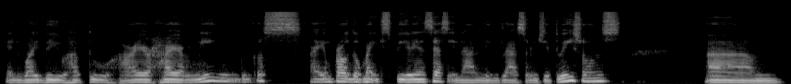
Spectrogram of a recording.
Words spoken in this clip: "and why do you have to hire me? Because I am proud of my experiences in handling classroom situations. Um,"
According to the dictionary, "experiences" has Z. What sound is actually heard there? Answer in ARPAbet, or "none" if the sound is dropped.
S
